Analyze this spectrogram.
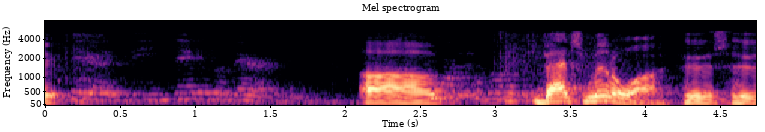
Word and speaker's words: Menawa: That's Menawa, who's How do you spell that? MENAWA. Up at up at Horseshoe Bend, I think they pronounce it Menawa.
